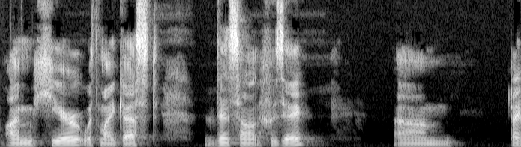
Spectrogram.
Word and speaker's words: Vincent Houzé: I'm here with my guest, Vincent Houzé. Did I pronounce that right?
